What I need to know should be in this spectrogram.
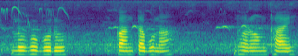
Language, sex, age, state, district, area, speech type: Santali, female, 30-45, West Bengal, Uttar Dinajpur, rural, spontaneous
